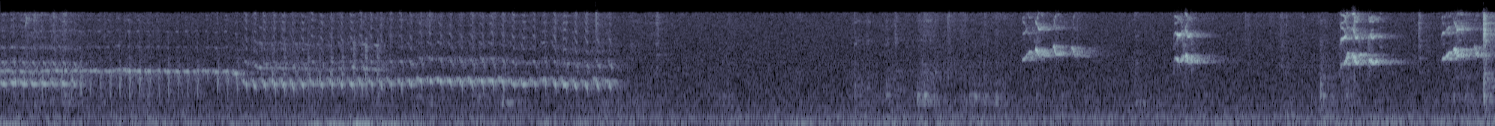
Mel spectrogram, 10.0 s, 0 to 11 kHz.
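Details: Tutor waterslager canary in an Ohio training room, sounding for young malinois birds hatched in 2011: a smooth two-level rolling tour for four seconds, a pause, then scattered short bright chirped notes at intervals.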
